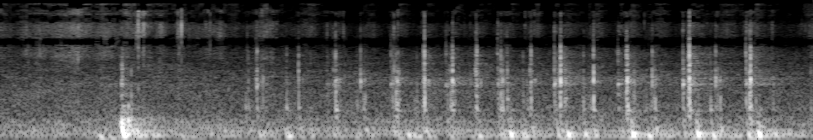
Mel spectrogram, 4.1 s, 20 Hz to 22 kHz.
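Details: 2016 Ford Transit Connect with the driveshaft removed: dull metallic clunks, about three a second, as the driver-side inner CV joint with excessive play is rocked by hand; caused clunking when changing gears 1-5 and accelerating.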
